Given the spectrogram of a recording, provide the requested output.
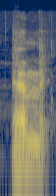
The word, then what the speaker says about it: Maillard: It is Maillard, the Maillard reaction. That is how you pronounce it, but that is not how you spell it.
